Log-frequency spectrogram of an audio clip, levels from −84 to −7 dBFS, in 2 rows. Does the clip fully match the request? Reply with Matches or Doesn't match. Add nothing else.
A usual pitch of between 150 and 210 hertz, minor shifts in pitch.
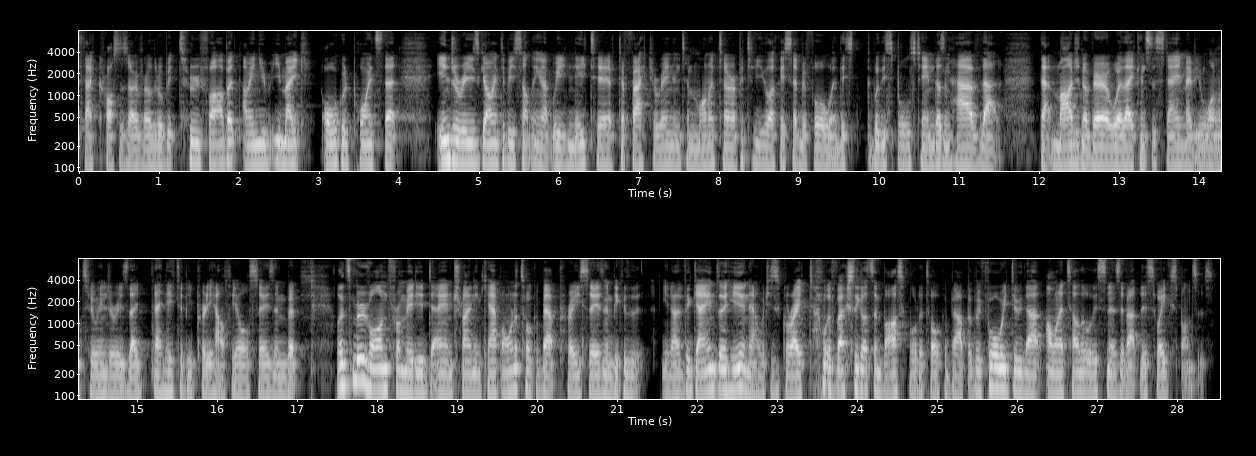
Doesn't match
